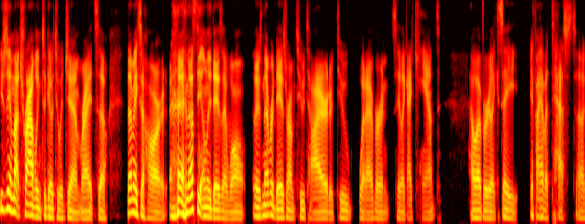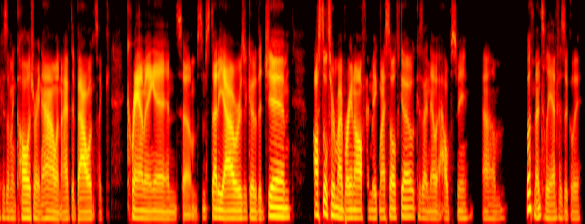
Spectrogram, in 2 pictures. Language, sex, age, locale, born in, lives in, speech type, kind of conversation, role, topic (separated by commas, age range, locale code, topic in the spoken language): English, male, 18-19, en-US, United States, United States, conversation, podcast, guest, What helps you find a healthy balance between enjoying the present and working toward your future goals?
